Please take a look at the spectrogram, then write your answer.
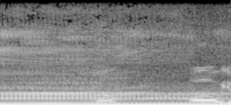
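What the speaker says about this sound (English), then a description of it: "This is the heat up cycle, so the RPMs are a little loud, a little high" A Honda Monkey motorcycle engine idles at raised RPM during its warm-up cycle after an oil cooler install, a steady close putter with a faint whine and brief pitch wobbles.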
